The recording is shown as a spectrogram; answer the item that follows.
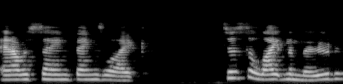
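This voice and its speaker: Fairly high in pitch, a woman talks with fairly even intonation. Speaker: wiccan video blogger. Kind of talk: casual vlog monologue. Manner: hesitant, many ums.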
